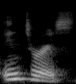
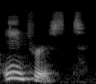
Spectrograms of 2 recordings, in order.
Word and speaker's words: interest: aqui de uma palavra Eu não falo interest né eu falo interest interest como se essa letra e não existisse também então e It's of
